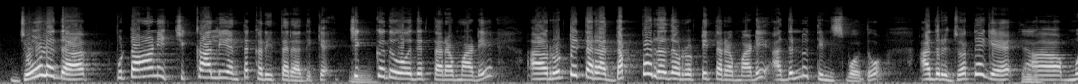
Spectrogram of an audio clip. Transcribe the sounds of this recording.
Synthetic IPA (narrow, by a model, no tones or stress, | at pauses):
d͡ʒoːɭɐd̪ɐpuʈaːɳit͡ʃikːaːliɐnt̪ɐkɐɾit̪aːɾeɐd̪ɐkːet͡ʃikːɐd̪uoːd̪ɐɾɐt̪ɐɾɐmaːɽi | ɾoʈːit̪ɐɾɐd̪ɐpːɐd̪ɐd̪ɐɾoʈːit̪ɐɾɐmaːɽiʔɐd̪ɐnːut̪iɳisboːd̪u | ɐd̪ɐɾud͡ʒɔt̪eɡe̞mu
